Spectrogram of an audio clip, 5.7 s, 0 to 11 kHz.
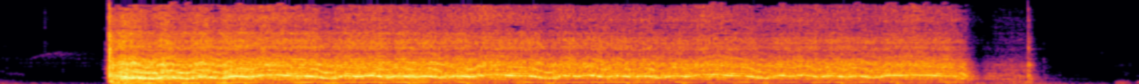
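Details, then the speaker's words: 1970 Dodge D300 wrecker after repairing broken starter solenoid wire, hot battery connected; starter spins engine over strongly and evenly about three and a half pulses a second for four seconds; normal starter cranking. "if all wiring and stuff is good from this wire to the solenoid down to the starter when I hit this that thing should spin over"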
